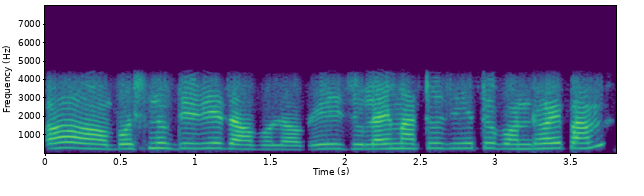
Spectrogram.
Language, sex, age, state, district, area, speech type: Assamese, female, 18-30, Assam, Goalpara, urban, conversation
